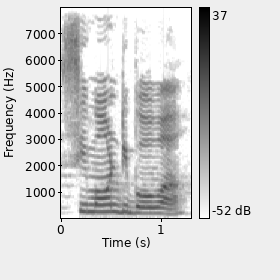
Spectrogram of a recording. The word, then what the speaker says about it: Simone de Beauvoir: ये एक French author हैं, इसलिए इनके नाम की प्रोनाउंसिएशन भी ऐसी है, सिमोन डिबोवा।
